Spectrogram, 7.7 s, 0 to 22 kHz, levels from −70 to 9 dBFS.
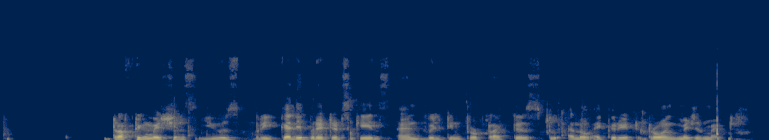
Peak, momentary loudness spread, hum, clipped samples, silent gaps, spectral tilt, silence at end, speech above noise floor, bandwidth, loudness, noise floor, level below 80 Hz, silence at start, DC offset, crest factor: -2 dBFS; 9 LU; none; under 0.1%; none; -6.5 dB/octave; 0.25 s; 61 dB; 13.5 kHz; -23 LUFS; -83 dBFS; -68 dBFS; 0.05 s; under 0.1%; 22 dB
